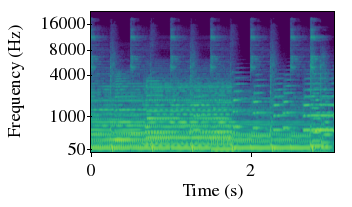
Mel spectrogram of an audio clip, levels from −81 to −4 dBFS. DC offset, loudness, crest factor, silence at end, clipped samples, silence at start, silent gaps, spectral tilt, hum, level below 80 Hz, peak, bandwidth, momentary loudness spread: 0.9%; -20 LUFS; 12 dB; 0 s; under 0.1%; 0 s; none; -5.5 dB/octave; none; -32 dBFS; -6 dBFS; 19 kHz; 3 LU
